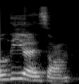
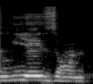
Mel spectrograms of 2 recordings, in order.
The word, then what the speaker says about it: liaison: it in english because that's my my tendency of pronouncing it the french way uh a liaison right l i a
